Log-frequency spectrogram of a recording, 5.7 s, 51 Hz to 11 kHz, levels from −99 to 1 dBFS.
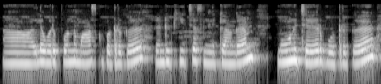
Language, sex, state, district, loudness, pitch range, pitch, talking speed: Tamil, female, Tamil Nadu, Kanyakumari, -16 LUFS, 200-225 Hz, 210 Hz, 135 wpm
